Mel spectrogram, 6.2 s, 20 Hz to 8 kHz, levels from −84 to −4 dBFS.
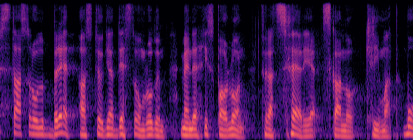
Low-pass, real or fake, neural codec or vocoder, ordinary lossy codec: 7.2 kHz; fake; codec, 16 kHz, 0.8 kbps, ZipCodec; none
